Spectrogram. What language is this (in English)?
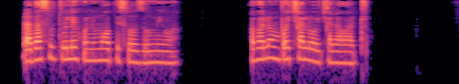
Koti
